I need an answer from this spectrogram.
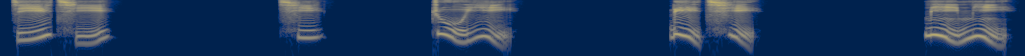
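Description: A woman reads a pronunciation lesson's drills at a very slow pace. Each word is carefully enunciated, and her pitch rises and falls in a lively way. The recording is dry and close. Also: no room sound. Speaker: language lesson reader. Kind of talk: slow textbook drill reading.

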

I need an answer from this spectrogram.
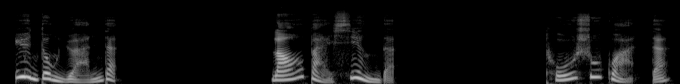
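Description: A woman announces textbook exercises at a very slow, measured pace. Her intonation moves up and down with clear stress. The recording is dry and close to the mic. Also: mid-range voice, no echo. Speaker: language textbook reader. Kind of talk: scripted Mandarin lesson instructions.

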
